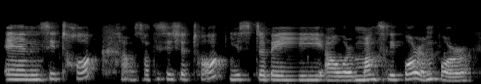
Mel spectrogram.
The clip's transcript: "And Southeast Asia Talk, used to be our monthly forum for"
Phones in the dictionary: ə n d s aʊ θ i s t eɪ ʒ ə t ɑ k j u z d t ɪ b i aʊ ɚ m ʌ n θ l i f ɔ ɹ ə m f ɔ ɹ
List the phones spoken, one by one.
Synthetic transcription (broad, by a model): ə n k s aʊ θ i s eɪ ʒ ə t ɑ k j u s t ɪ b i aʊ ɚ m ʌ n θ l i f ɔ ɹ ə m f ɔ ɹ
